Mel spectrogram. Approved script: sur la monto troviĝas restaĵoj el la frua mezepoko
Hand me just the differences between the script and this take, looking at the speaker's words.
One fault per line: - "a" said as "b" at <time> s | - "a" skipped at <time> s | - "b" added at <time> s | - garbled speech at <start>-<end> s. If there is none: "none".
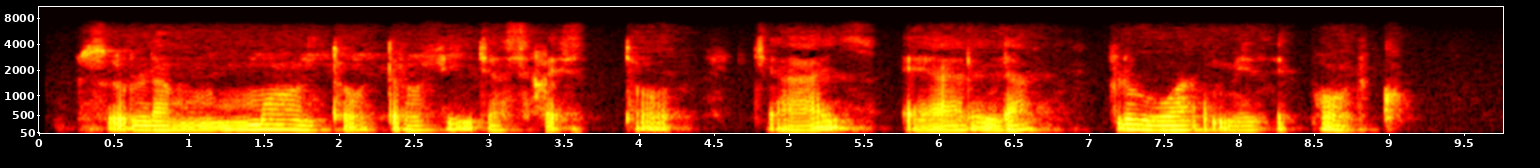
none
